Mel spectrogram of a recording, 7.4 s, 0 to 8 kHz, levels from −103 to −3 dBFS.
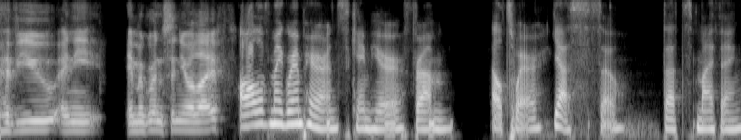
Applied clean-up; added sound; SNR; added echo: neural mask model Resemble Enhance denoiser.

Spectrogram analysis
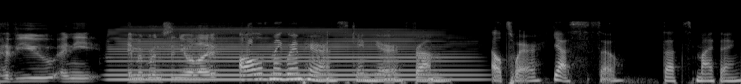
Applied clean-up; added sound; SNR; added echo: none; Wind instrument, woodwind instrument; 4 dB; none.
